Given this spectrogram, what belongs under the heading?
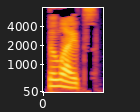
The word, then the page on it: delights: British English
